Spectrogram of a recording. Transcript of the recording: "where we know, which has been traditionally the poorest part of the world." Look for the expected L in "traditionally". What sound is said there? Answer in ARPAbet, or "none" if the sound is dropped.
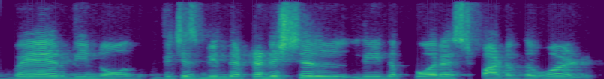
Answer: L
